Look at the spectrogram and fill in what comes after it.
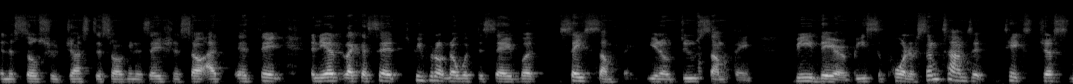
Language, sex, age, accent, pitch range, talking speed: English, male, 30-49, American, 125-180 Hz, 195 wpm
